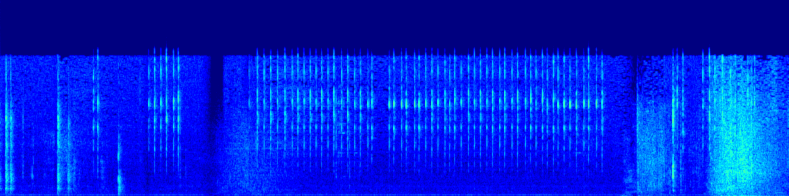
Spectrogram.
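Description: Game sound effects of fighting clash and zap.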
